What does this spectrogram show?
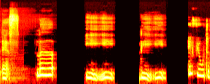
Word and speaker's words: Li: The letter L here is pronounced as Le, and the letter I here is pronounced as Yi.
